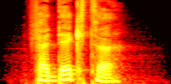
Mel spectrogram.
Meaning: inflection of verdecken: 1. first/third-person singular preterite 2. first/third-person singular subjunctive II
- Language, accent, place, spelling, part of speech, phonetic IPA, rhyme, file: German, Germany, Berlin, verdeckte, adjective / verb, [fɛɐ̯ˈdɛktə], -ɛktə, De-verdeckte.ogg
